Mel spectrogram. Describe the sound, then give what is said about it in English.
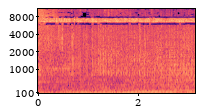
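A lawnmower engine passing by a window drones loudly and steadily, its low, rumbling hum holding an even level for a few seconds with no voices. “The lawnmower flies past my window.”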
